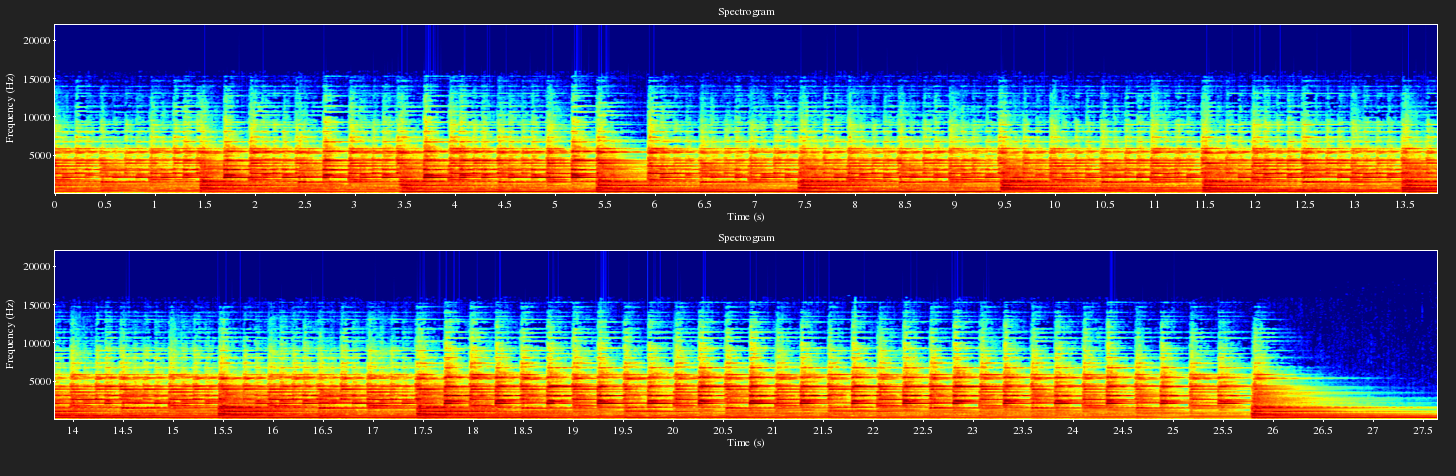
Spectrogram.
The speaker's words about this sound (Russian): Колокольный звон – мода или традиция? Об этом мы сегодня поговорим с нашими гостями.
